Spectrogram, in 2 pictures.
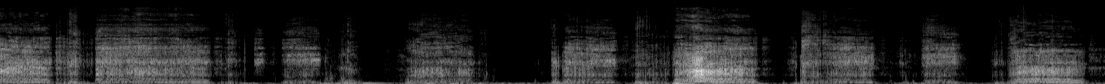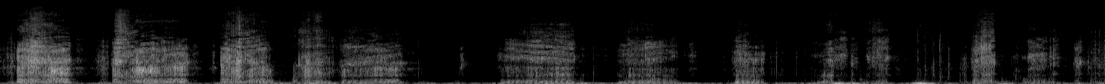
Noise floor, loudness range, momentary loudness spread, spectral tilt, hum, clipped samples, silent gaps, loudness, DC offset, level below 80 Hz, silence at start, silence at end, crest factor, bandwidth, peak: -51 dBFS; 18 LU; 18 LU; -5 dB/octave; none; under 0.1%; none; -29 LUFS; under 0.1%; -46 dBFS; 0 s; 0 s; 30 dB; 16 kHz; 0 dBFS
